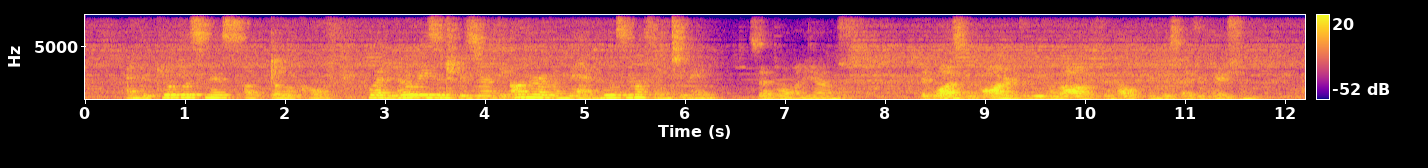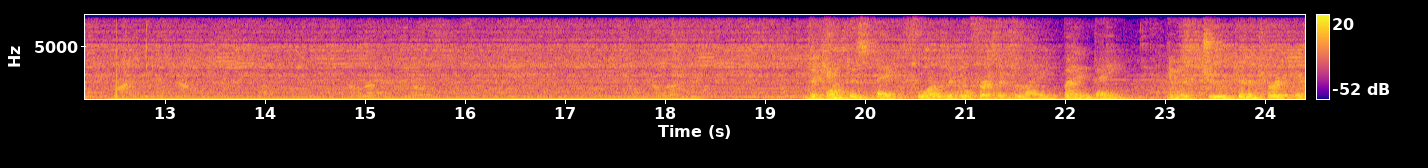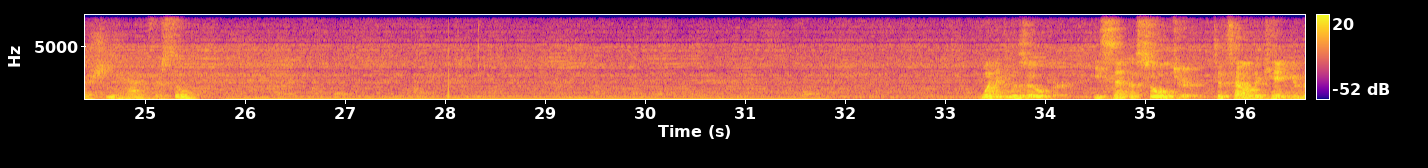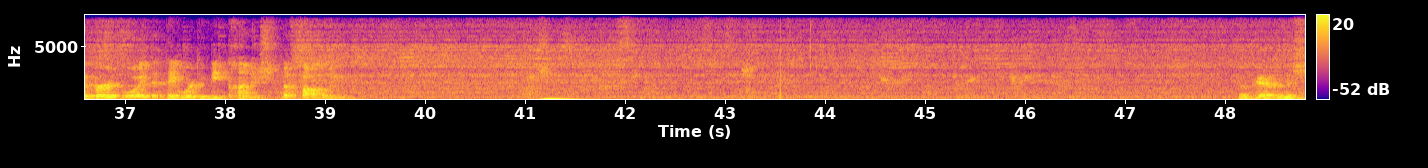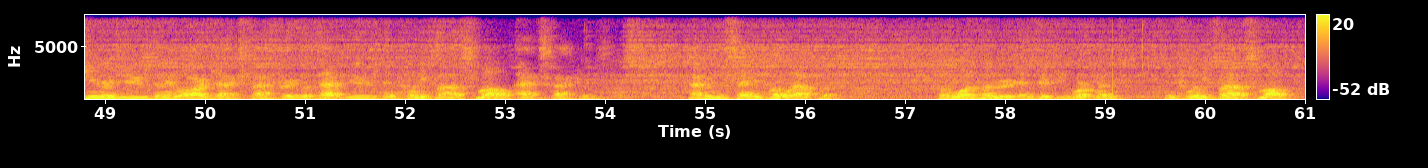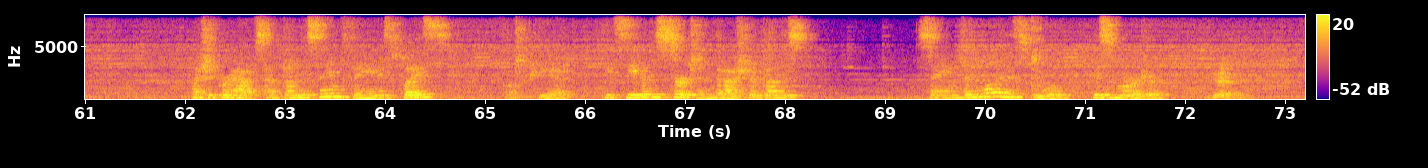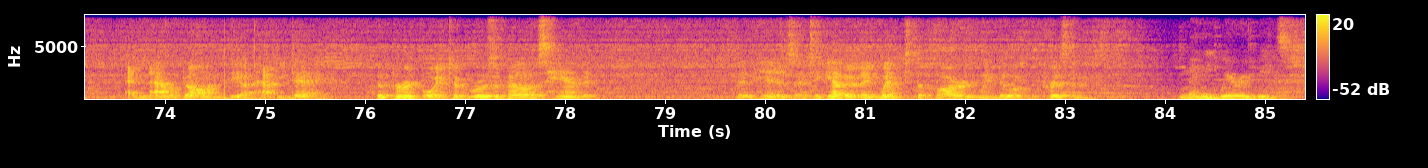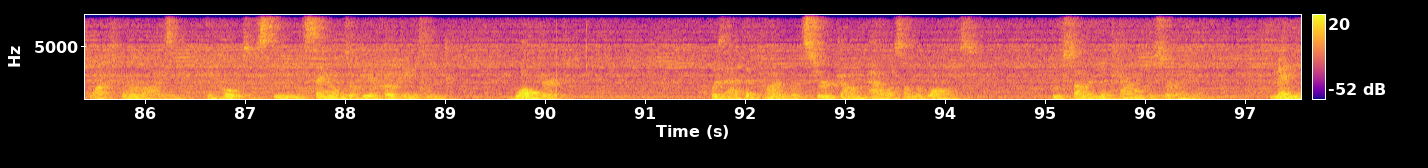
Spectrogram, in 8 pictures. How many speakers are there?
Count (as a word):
eight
